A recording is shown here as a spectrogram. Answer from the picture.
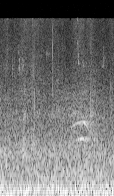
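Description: Footsteps crunching on a dirt park path as the person filming walks, over a low steady rumble on the microphone. A faint short high whistle-like note sounds near the end.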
